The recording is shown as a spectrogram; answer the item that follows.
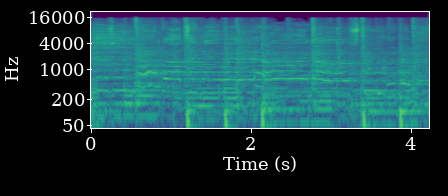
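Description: A band playing a rock song: a man singing over strummed acoustic guitar and piano, with a drum kit keeping a steady beat of about two strokes a second.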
